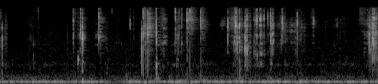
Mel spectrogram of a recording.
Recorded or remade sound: recorded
